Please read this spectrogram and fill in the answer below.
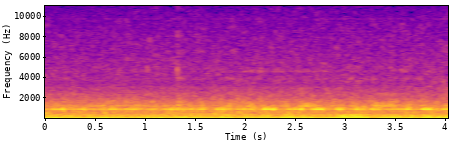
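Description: Room tone of a lecture hall heard through the microphone and PA: a steady low hum with a thin steady tone above it, and a soft low bump about three seconds in.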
